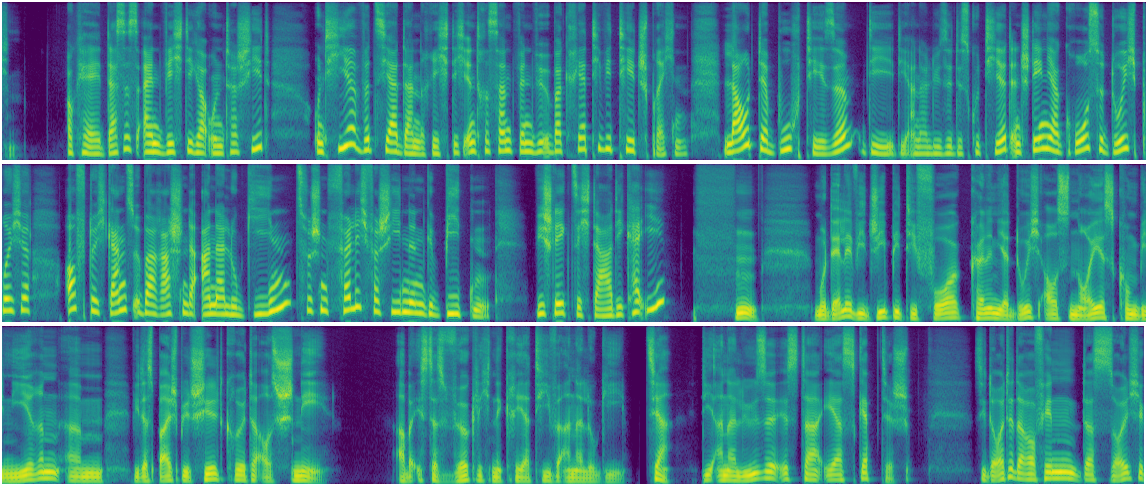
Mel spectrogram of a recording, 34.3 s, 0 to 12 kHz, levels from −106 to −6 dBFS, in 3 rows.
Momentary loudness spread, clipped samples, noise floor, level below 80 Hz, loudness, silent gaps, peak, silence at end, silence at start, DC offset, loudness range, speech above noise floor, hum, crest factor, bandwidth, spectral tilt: 9 LU; under 0.1%; -81 dBFS; -44 dBFS; -17 LUFS; 29.25-29.32 s; 0 dBFS; 0 s; 0 s; under 0.1%; 4 LU; 65 dB; none; 16 dB; 12 kHz; -5 dB/octave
